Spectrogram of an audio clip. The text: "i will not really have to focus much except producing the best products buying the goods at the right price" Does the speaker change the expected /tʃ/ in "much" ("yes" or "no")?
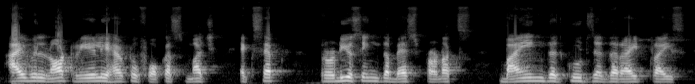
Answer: no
